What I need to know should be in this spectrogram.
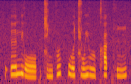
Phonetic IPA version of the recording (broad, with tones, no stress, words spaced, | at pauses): ʔeː˧˥n jo˩ | t͡ɕe˩ŋt̪ɯː˧˥k̚pu˩˧ə̯t͡ɕu˩˧ jɯː˧˩kʰa˧˥t̚ hi˩˧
